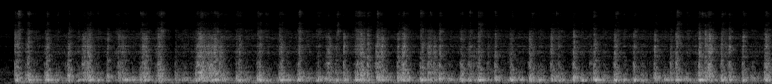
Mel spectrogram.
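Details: Needle EMG from a patient referred with a diagnosis of dystonia: irregular, crackling bursts of muscle activity with an uneven, chaotic rhythm, fitting a psychogenic tremor rather than dystonia.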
